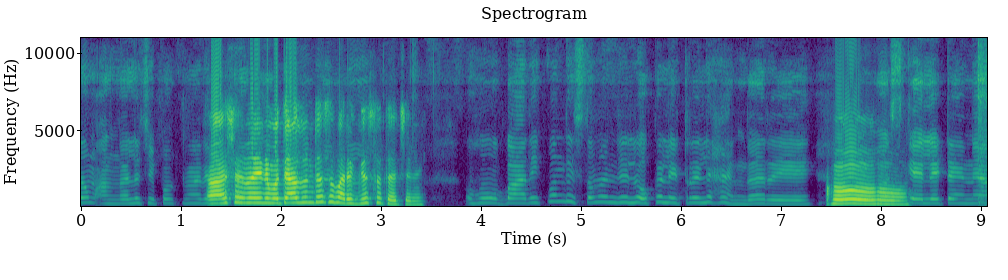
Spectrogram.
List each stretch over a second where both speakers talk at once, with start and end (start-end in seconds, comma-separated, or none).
1.3-2.8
